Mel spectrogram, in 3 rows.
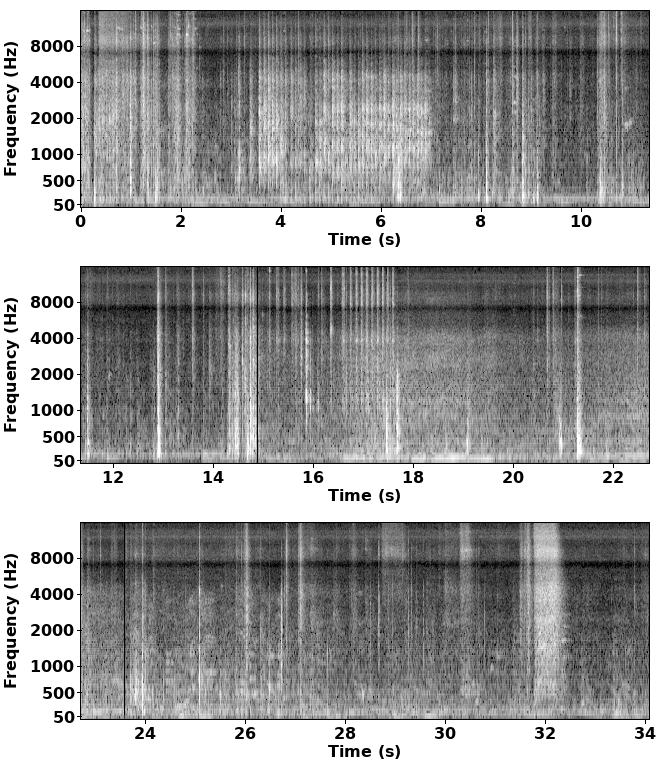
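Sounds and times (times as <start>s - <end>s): clicks and knocks of tools: 13.6s - 17.8s
hiss: 31.8s - 32.4s.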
